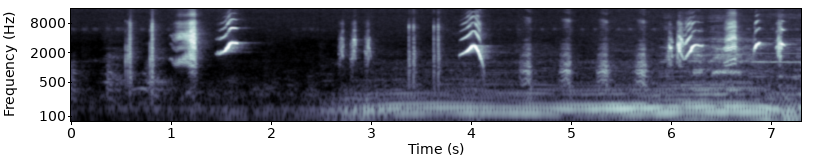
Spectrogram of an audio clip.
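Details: Javan myna singing, used as a lure so other mynas answer and sing. Sharp clicks and harsh bursts, then rising whistled upslurs around the fourth second, with a low steady hum underneath in the second half.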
